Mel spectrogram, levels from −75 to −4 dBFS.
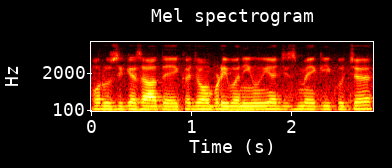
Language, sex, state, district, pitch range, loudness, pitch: Hindi, male, Chandigarh, Chandigarh, 135-140 Hz, -17 LUFS, 135 Hz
